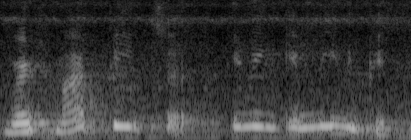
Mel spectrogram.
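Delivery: high-pitched whiny puppy voice; voicing the puppy. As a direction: beg like a pouty little dog. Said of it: "He's like".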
